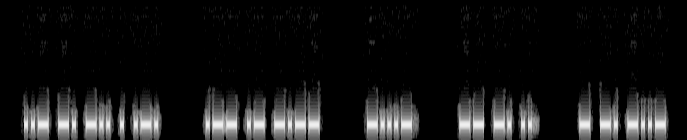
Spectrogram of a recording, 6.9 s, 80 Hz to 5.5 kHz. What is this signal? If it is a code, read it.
Morse code, heard as a keyed tone, about 35 wpm, 700 Hz. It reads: UNDER WAY <BT> MNI TNX
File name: UK MASTER QSOs TRAINING/35WPM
